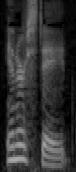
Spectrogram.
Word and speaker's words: Interstate: the button exercise 47 rule five the silent t t and N are so close in the mouth that the T can simply disappear repeat one interview two interface three internet four Interstate five interrupt six interfere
